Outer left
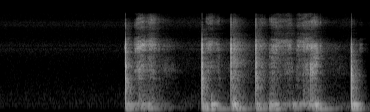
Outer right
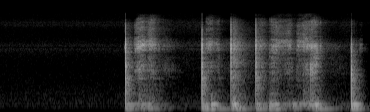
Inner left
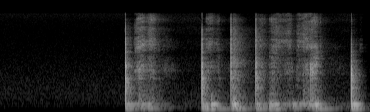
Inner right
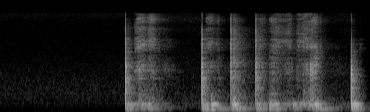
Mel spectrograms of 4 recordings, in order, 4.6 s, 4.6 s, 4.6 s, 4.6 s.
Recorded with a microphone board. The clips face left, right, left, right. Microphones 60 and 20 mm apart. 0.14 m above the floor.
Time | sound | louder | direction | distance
1.6 | writing | outer left 2 dB, inner left 2 dB | 15° left (ahead or behind) | 0.6 m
